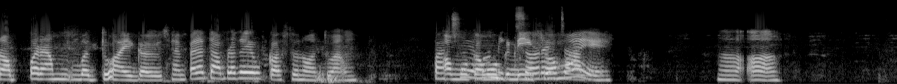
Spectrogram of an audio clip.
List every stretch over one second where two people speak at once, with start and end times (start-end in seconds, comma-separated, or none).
4.5-6.0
